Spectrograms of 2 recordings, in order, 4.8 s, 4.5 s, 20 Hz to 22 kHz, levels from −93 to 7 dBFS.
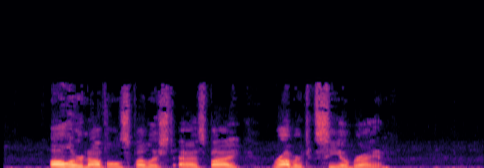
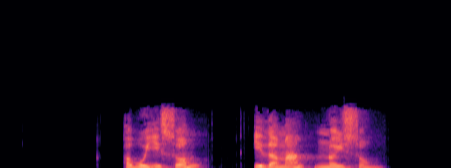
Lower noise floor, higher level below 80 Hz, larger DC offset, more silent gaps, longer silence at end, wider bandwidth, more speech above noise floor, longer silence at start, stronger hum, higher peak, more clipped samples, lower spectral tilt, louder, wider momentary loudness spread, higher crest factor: second, -58 dBFS vs under -90 dBFS; first, -46 dBFS vs -62 dBFS; neither; neither; first, 0.95 s vs 0.7 s; first, 11.5 kHz vs 8.4 kHz; second, 39 dB vs over 69 dB; second, 0.5 s vs 1.25 s; neither; about the same, -2 dBFS vs -2 dBFS; neither; first, -6.5 dB/octave vs -3.5 dB/octave; about the same, -20 LUFS vs -21 LUFS; about the same, 14 LU vs 12 LU; about the same, 18 dB vs 22 dB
